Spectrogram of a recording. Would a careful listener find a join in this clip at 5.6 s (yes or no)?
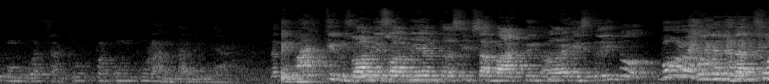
no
